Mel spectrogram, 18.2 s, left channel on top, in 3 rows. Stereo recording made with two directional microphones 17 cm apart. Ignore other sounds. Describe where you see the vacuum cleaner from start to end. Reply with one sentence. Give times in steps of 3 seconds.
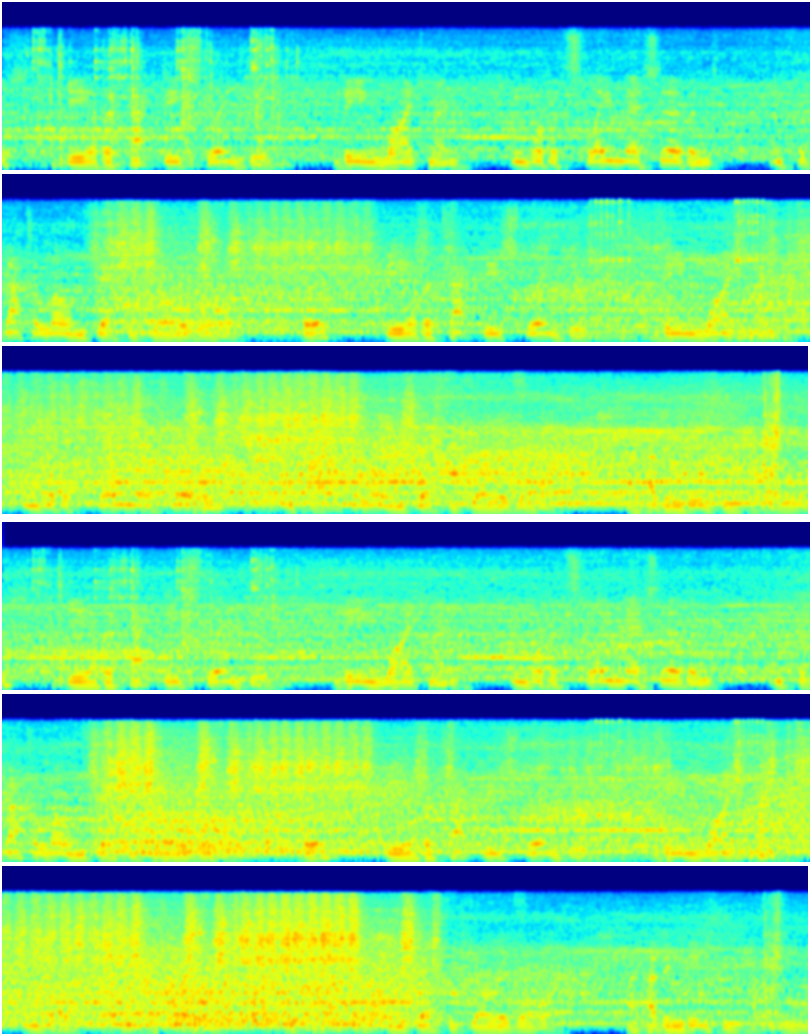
You can hear the vacuum cleaner on the right from 0 s, in the centre from 12 s and on the left from 15 s.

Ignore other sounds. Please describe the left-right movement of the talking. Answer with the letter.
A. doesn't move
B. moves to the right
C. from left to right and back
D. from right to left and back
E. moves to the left
A.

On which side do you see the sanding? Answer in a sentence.
You can hear the sanding on the right.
